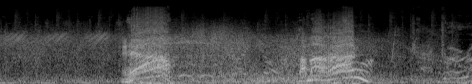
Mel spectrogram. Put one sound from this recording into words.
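A fiery energy blast roars.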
